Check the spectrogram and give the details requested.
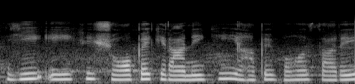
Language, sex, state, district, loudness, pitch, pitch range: Hindi, female, Punjab, Kapurthala, -17 LUFS, 225 Hz, 215-245 Hz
